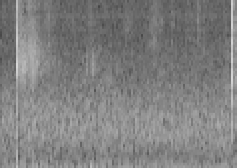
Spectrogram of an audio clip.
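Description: A hand striking a volleyball hard at the net, one sharp smack just after the start, then a softer thump about a second in.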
